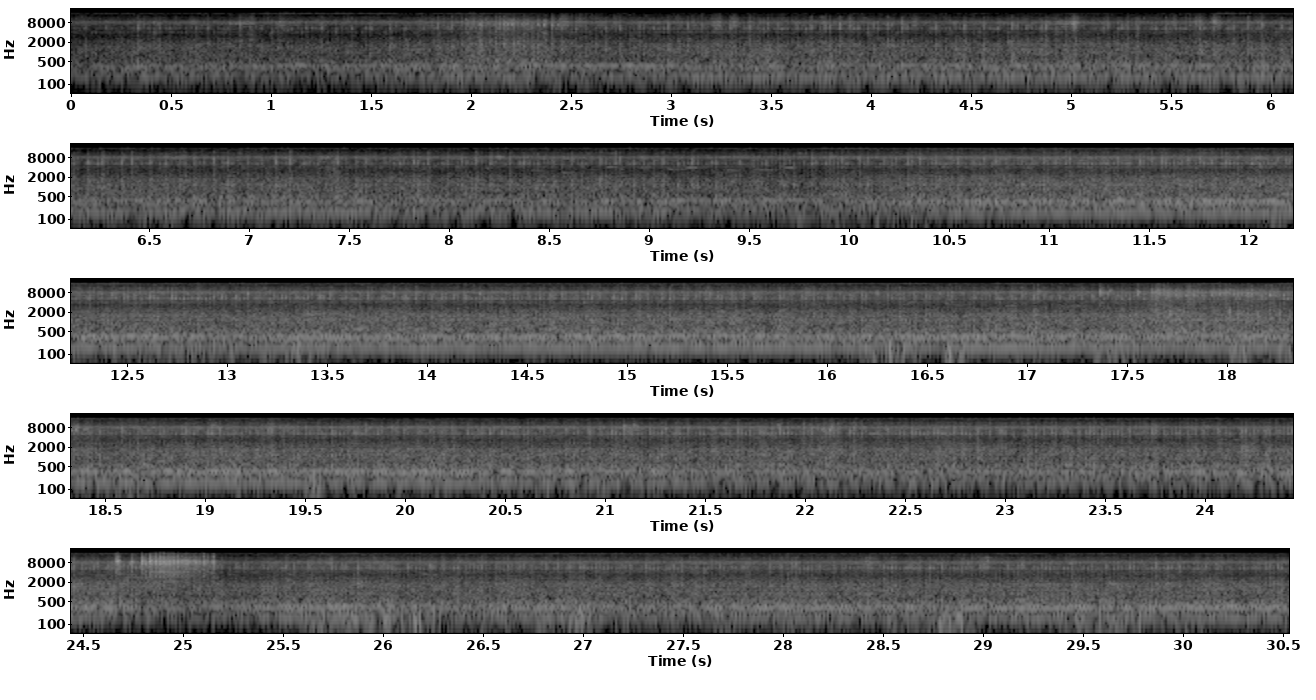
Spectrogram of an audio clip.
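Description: Drive of a Chtitbine small hoeing machine running as it travels along the bed: a steady mechanical hum with gear whine, stepping up in pitch and loudness about ten seconds in, with a short hiss twice in the second half.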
